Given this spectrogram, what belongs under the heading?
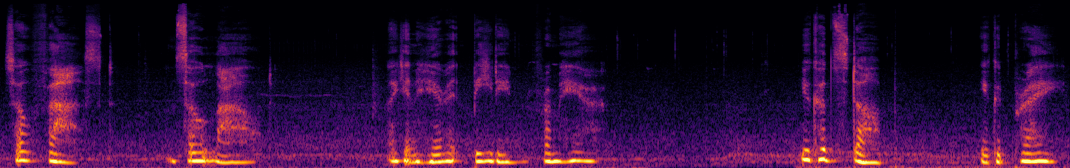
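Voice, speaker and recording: A woman voicing a seductive, taunting undead lich queen in a breathy whisper, as a slow, teasing ASMR roleplay monologue. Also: fairly low pitch, steady tone, warm tone, a little hiss or hum. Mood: taunting, beckoning. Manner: slow, deliberate, teasing, regal. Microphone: close mic.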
